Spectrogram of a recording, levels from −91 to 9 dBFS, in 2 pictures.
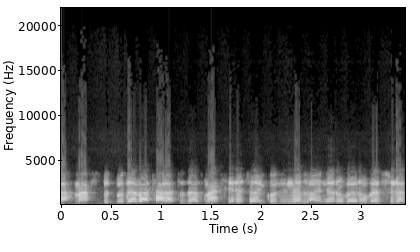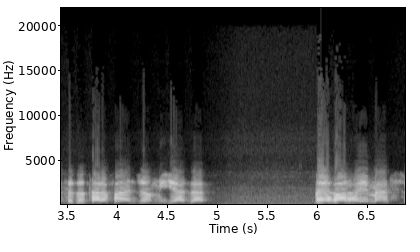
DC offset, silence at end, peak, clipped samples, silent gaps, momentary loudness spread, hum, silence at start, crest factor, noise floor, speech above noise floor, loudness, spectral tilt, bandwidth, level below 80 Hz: under 0.1%; 0 s; 0 dBFS; under 0.1%; none; 5 LU; none; 0 s; 14 dB; -42 dBFS; 28 dB; -14 LUFS; -3 dB/octave; 14 kHz; -58 dBFS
